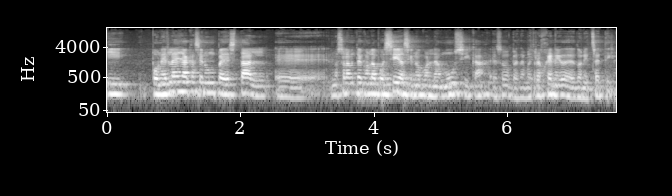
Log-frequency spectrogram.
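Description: A man speaks with a fairly high pitch and fairly even intonation. Noticeable background noise and audible room echo surround him. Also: moderate pace. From Madrid, Spain, with Puerto Rican mother. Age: 40s. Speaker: opera tenor. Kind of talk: interview before live audience. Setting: stage with audience.

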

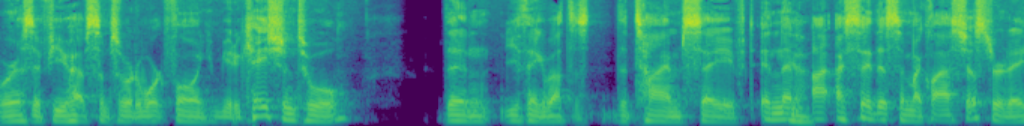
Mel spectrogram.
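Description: A man's very deep, low voice in an American accent, very fast, with ordinary pitch variation, on a very clean recording against a silent background. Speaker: auto shop owner.

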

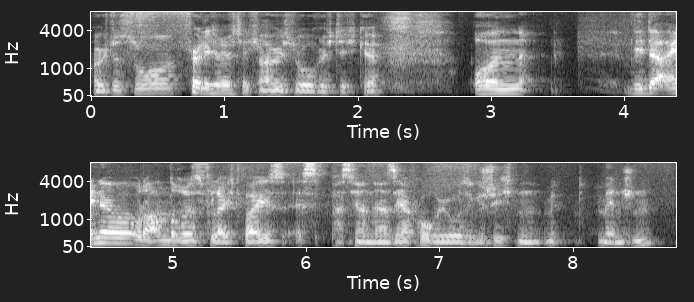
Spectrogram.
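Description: A man with a medium pitch speaks at a fairly quick pace, his pitch swinging very widely, broken by long, frequent pauses. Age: 30s. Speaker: podcast co-host. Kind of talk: casual chat.

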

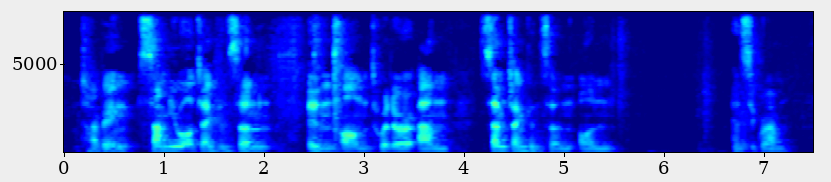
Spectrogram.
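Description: A man's medium-pitched voice at a very slow pace, with very wide pitch swings and audible room echo. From Belgium. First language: Dutch. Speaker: podcast co-host. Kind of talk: casual chat. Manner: animated.

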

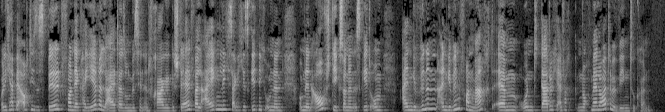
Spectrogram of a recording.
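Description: Her voice is high for a woman, with ordinary pitch variation. She moves at a moderate pace. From Bavaria, Bamberg (Upper Franconia). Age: 30s. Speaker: media manager and author. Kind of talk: podcast interview.

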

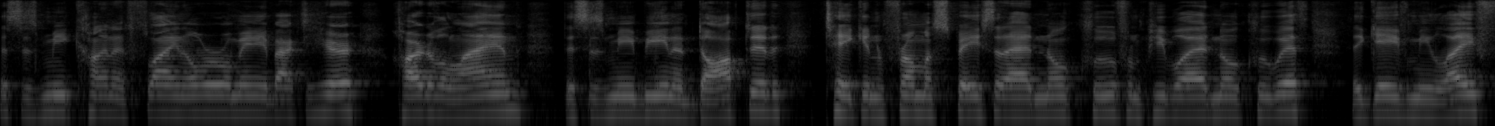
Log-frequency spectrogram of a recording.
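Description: In a Canadian accent, the speaker talks at a moderate pace with monotone, flat intonation on a very clean recording with a silent background. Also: man, fairly high pitch for a man. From Saskatchewan, Canada. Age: 30s. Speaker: rapper and audio engineer. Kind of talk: casual chat.

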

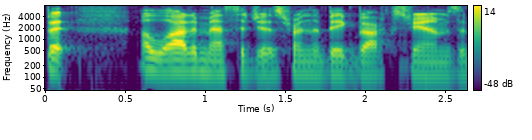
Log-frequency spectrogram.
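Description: A woman's very deep, low, monotone voice with vocal fry at a moderate pace, on a very clean recording with a silent background. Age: 40s. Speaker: podcast host and fitness instructor. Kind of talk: solo podcast monologue. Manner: casual, chatty with many fillers.

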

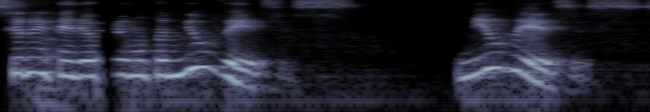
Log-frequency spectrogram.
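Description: The voice has a bright, sharp tone and moves through very wide pitch swings. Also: woman. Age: 50s. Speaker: communication and peace speaker. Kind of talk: radio interview.

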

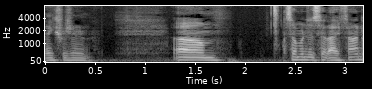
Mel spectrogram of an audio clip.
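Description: A somewhat breathy quality runs through the voice. The speaker is a man. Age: 20s. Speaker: podcast host with type one diabetes. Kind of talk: solo podcast monologue. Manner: many filler ums, halting.

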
